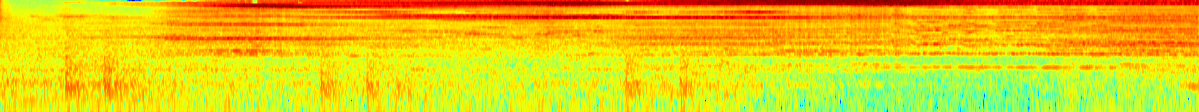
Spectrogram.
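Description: Double-deck TGV train rolling slowly past along the platform, with a high squeal of several steady pitches from its running gear that sets in about two seconds in and holds, over a low rumble.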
